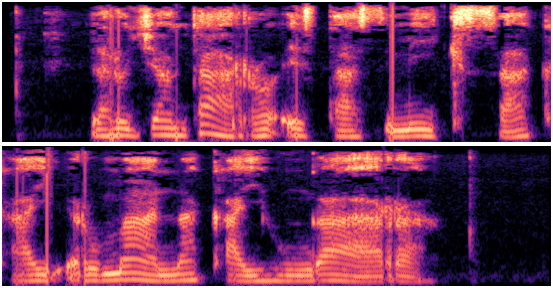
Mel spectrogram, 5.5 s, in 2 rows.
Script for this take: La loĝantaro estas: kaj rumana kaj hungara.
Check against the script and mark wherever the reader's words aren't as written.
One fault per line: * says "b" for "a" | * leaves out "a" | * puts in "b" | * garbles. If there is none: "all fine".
* puts in "miksa"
